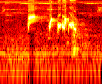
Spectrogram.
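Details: Single phrase of red-whiskered bulbul song in the southern Thai style, for training birds: a long high whistle, short pause, then four quick chirpy warbling notes falling slightly in pitch.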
